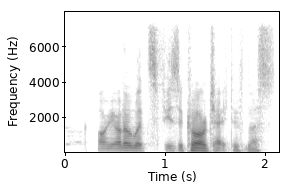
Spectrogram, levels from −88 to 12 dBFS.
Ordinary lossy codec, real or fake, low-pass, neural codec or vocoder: none; fake; 7.2 kHz; codec, 16 kHz, 0.5 kbps, X-Codec, HuBERT features, trained on general audio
